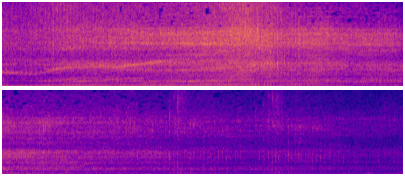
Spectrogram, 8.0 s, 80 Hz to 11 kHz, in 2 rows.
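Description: CFMOTO NK650 parallel-twin engine accelerating away, its revs rising over the first few seconds, then fading steadily as the motorcycle gets further off.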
